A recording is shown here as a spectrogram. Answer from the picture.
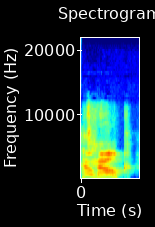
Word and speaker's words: Hauck: Rachel Hauck, is it Hauck? Mm-hmm. Hauck? I always get her name mixed up. It's Hauck. Good, I got it right.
